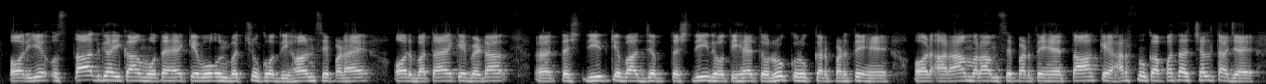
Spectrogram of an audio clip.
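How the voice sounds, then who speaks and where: A male Quran reading teacher, explaining step by step and spelling syllables out slowly with rhetorical questions. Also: a little high, muffled recording. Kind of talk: spoken lesson on Quran spelling.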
